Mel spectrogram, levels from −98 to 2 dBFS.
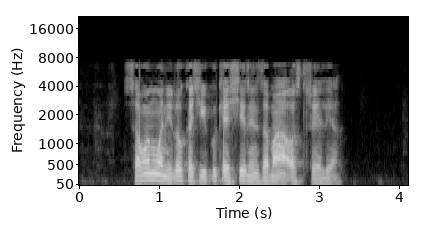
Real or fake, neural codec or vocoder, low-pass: real; none; 7.2 kHz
